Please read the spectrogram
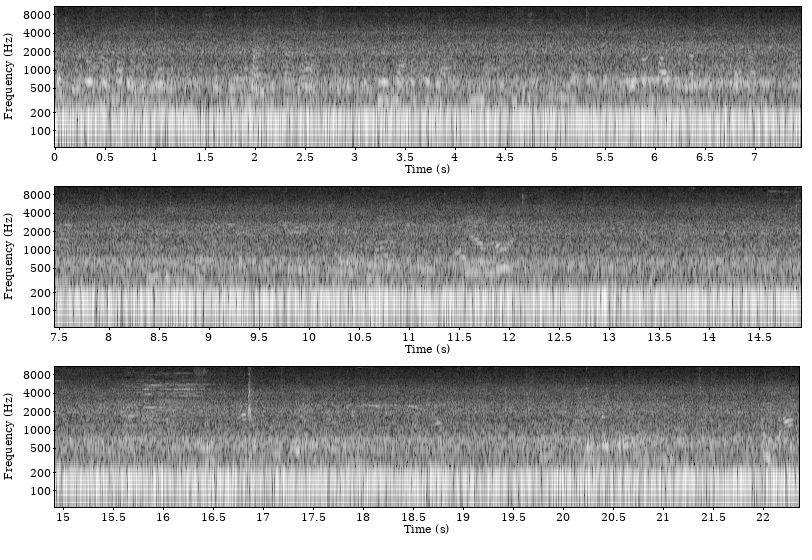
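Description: Steady low drone of a vehicle engine running in place, unchanging throughout, with faint voices behind it.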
